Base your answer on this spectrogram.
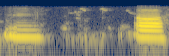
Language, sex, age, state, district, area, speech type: Bodo, female, 30-45, Assam, Udalguri, urban, conversation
